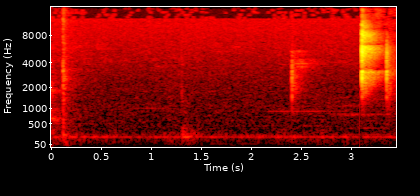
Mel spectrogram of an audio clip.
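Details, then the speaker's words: Electric water heater thermostat taken apart: a few light ticks then one crisp metallic pop as the bimetal snap disc snaps over; working properly. "when it gets warmed up, it warps and it bends the other way and it pops and that turns the element off."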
